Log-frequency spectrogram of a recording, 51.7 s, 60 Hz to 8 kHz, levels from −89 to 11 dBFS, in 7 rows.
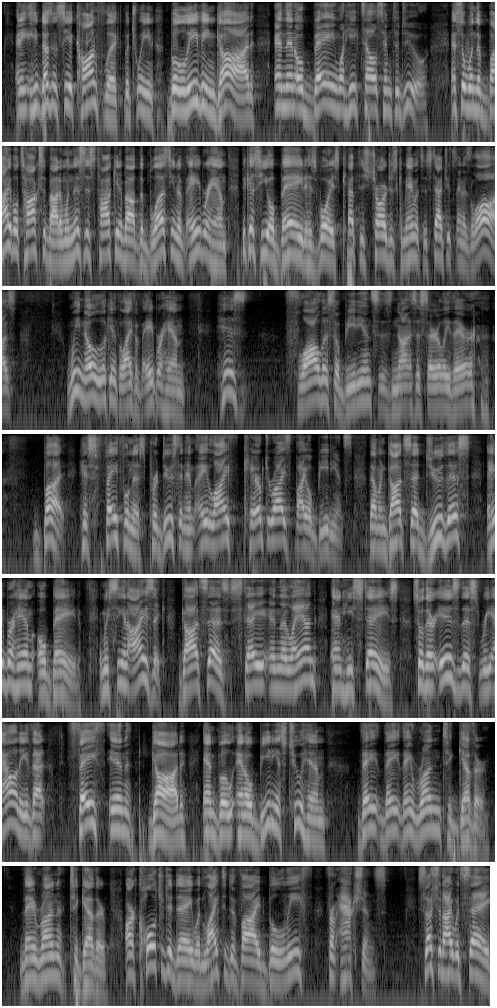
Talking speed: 155 wpm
